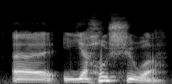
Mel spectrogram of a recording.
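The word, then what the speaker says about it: Yehoshua (יהושע): Joshua, his Hebrew name, it should be pronounced Yehoshua, which is almost identical to Yeshua in the New Testament for the name of Jesus.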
